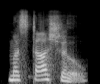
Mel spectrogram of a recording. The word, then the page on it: mustachio: Indian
